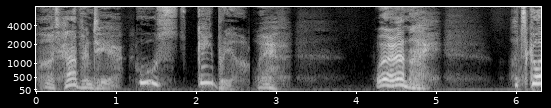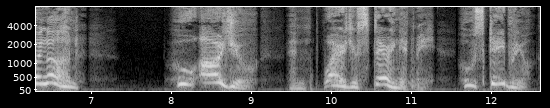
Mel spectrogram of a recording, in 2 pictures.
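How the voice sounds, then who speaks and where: A humbled, bewildered old-school warrior from a video game. His voice is very raspy and gravelly, delivered slowly in a dry recording. He speaks formally and earnestly, with dramatic weight. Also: high-pitched, huge pitch swings, fairly bright tone, no room sound, full character voice. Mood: confused, alarmed. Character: weary, confused, humbled male warrior hero.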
